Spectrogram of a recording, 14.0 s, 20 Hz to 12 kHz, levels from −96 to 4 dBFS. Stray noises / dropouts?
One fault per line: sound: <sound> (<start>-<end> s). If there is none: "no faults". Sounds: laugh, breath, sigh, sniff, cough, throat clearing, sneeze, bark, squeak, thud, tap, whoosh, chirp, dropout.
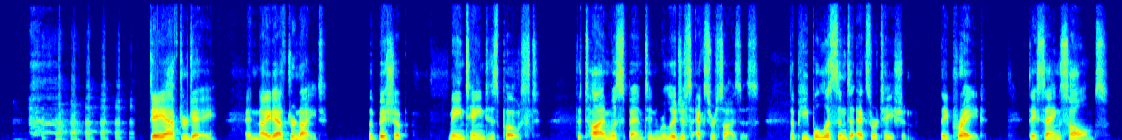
sound: laugh (0.2-1.7 s)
